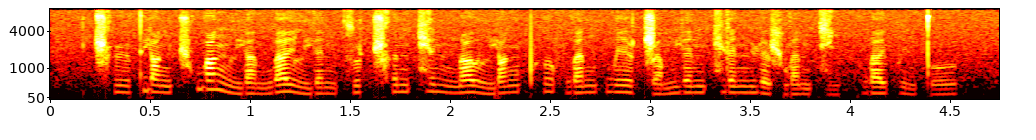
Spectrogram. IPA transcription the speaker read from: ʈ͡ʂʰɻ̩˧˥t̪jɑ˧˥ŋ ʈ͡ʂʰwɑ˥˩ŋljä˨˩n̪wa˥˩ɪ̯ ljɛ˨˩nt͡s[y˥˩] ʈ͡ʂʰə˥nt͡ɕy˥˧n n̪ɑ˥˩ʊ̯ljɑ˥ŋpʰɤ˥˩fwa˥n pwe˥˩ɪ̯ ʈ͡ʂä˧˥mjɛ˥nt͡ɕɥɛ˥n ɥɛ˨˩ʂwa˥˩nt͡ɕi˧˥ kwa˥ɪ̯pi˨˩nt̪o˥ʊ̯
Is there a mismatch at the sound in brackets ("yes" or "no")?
yes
